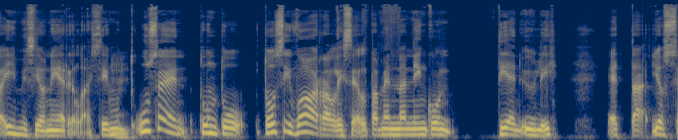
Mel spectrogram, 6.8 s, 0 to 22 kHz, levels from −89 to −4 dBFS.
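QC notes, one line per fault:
No faults to note.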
